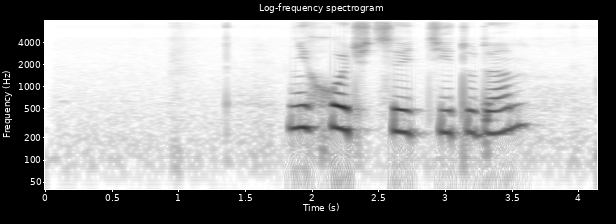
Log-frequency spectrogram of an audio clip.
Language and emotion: Russian, sad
